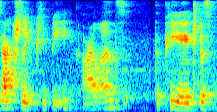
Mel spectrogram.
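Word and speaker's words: Phi Phi: tomorrow we're going on a tour of the fifi islands it's actually PPE Islands the pH just pronounced like a P so we're going on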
